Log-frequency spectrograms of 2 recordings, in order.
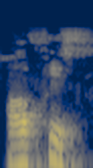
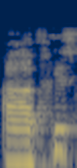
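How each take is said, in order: First: The first vowel falls between aa and o. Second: The first vowel is a full open aa. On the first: The speaker calls it right. "ना तो हम आ की मात्रा पूरी बोल रहे हैं और ना ही हम ओ की मात्रा" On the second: The speaker calls it wrong. "ऑफिस नहीं कह रहा हूं मैं"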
